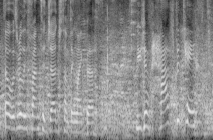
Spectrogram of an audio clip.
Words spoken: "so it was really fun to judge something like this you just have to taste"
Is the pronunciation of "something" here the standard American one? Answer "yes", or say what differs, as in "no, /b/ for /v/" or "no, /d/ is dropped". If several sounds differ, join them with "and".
yes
